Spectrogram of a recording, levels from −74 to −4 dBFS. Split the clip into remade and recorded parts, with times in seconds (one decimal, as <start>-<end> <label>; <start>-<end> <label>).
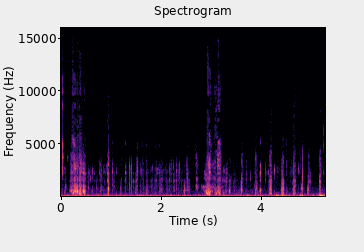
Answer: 0.0-1.4 recorded; 1.4-2.7 remade; 2.7-5.3 recorded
